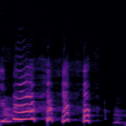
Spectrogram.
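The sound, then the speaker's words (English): A dog barks several times in quick succession in the background, loud, opening with a drawn-out whining yelp followed by short, sharp barks that trail off into softer yips. “He got my dog over here barking in the background.”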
